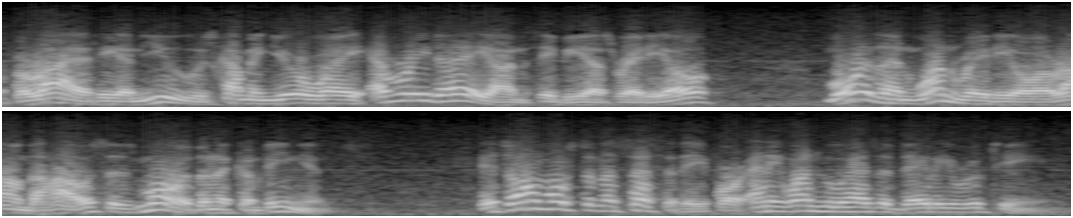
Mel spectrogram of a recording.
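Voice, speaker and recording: A man's voice: medium pitch, husky. An American man reading 1950s radio promotional copy in a polished, salesman-like announcer's style. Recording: thin, phone-like vintage radio recording.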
